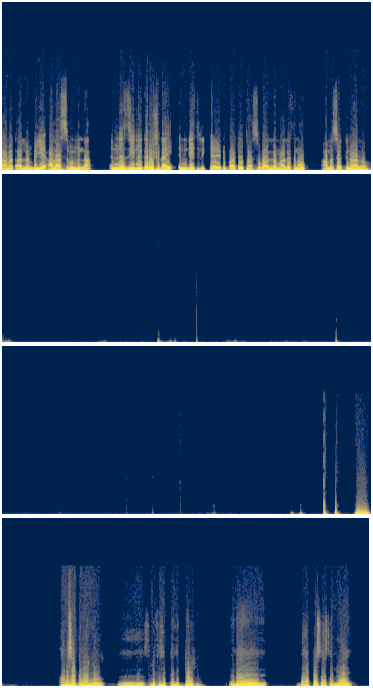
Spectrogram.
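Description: A man speaks steadily into a microphone, heard through loudspeakers in a large hall.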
